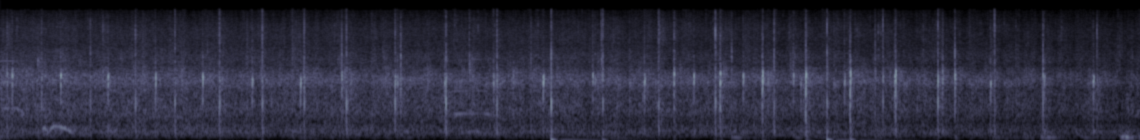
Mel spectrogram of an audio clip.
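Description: An audience claps steadily for several seconds to welcome a guest, a dense patter of many hands with sharp individual claps standing out, fairly loud and sustained without any voices.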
